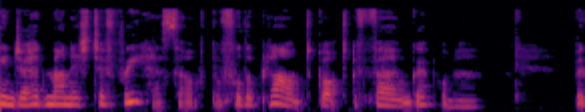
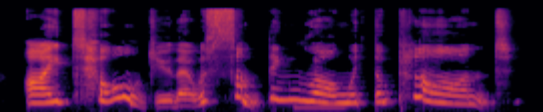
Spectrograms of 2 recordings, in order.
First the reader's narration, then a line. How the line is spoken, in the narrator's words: Draco whined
